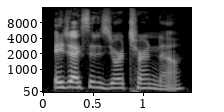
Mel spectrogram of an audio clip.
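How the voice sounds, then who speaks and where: A woman running a tabletop roleplaying game as game master, animated and quick to laugh. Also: mid-range voice.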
